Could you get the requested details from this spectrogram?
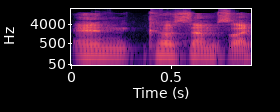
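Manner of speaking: usual speaking voice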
